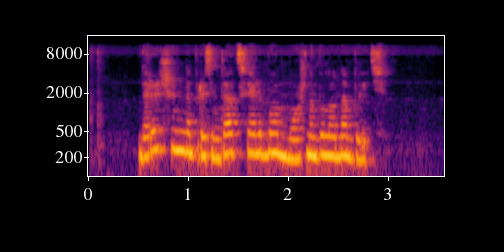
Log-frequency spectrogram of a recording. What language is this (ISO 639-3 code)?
bel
